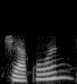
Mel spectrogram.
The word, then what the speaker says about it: Jacqueline: My name is Jacqueline, JACQUE.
